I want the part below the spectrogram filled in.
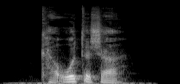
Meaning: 1. comparative degree of chaotisch 2. inflection of chaotisch: strong/mixed nominative masculine singular 3. inflection of chaotisch: strong genitive/dative feminine singular
- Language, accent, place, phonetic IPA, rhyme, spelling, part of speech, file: German, Germany, Berlin, [kaˈʔoːtɪʃɐ], -oːtɪʃɐ, chaotischer, adjective, De-chaotischer.ogg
